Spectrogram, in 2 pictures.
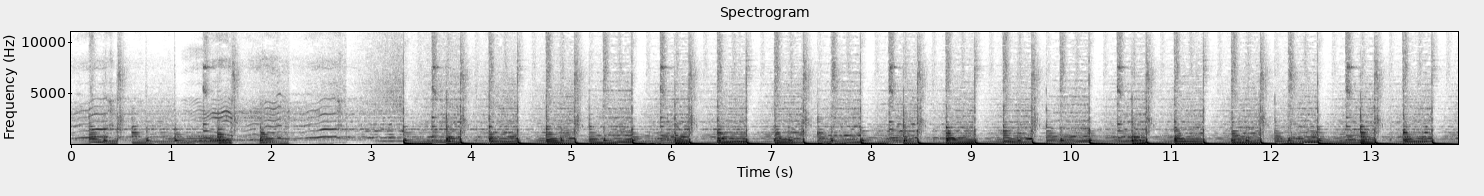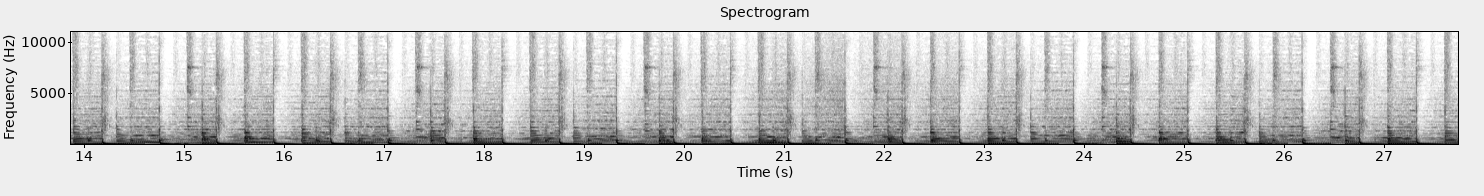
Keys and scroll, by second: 21.1 ctrl+d.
